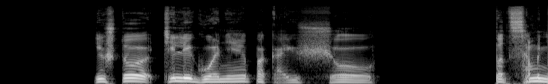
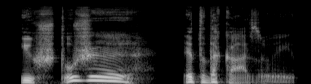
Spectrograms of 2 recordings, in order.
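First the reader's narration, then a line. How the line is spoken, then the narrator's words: Soft persuasive question. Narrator (Russian): спросил он мягким, убеждающим тоном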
